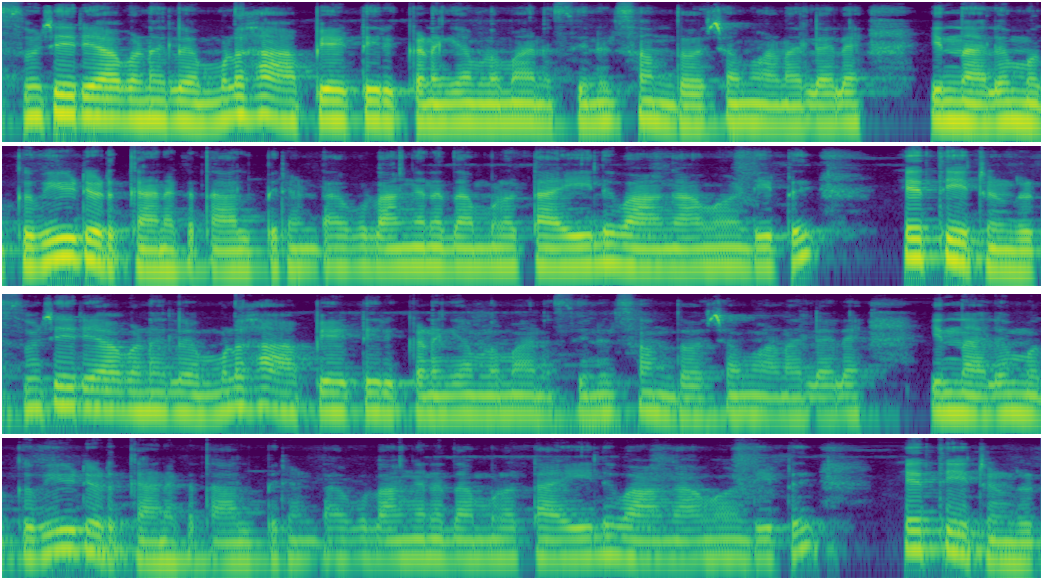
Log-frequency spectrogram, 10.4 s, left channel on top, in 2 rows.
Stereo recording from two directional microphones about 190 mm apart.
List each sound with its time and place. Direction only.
0.1 s a woman's voice: 30° left (ahead or behind)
